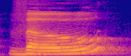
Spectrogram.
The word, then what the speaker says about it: wou: Now these 3 question words are the first one, wo. So this means where and pronounce it wo.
